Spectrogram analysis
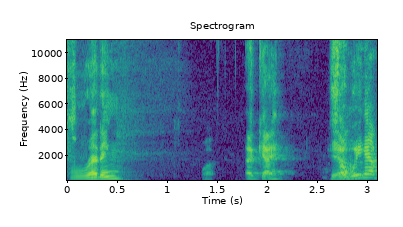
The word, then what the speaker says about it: Reading: but it's Reading. Okay. Yeah. So we have a town The here in Reading South Railroad?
